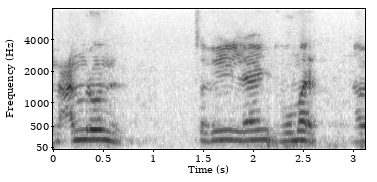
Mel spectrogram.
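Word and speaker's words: عمرو: The proper name Amrun. So we learned Umar. Now it is Amrun. It is written with a vav, which is not pronounced.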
